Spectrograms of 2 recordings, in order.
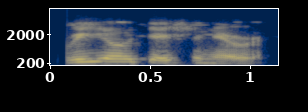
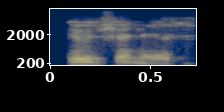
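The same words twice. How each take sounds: First: It is said with an American English accent. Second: It is said with a Brazilian Portuguese accent. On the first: "imitate the the American accent" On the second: "the first time I said it uh in uh in a Brazilian way"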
